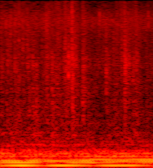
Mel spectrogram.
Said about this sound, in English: The somnolent sounds of rain and the white noise of the dryer carry on.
